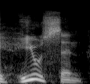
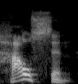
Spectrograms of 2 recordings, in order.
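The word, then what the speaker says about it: Huijsen: É, hoje eu vi um uma notícia que parece ser bem interessante assim, o Hausen, eu chamava de Hen, mas a pronúncia correta é Hausen, jovem zagueiro do Bornemouth, da seleção espanhola também.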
